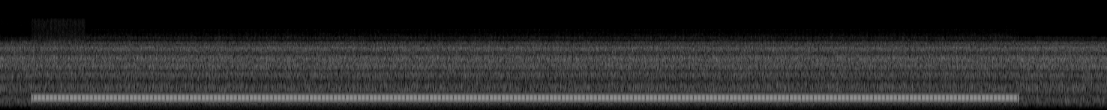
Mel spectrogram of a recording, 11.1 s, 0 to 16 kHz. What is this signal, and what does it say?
Telephone call progress tone (as in Australia), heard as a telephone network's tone, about 430 Hz, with phone line noise. Dial tone.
